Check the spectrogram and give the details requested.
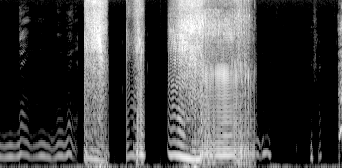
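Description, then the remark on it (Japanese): Two short, loud farts followed by a long, wavering, sputtering one, all close up, preceded by a brief wavering vocal hum, with quiet pauses between. “君のお顔におなら出しちゃう。”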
